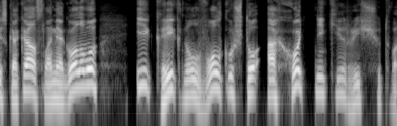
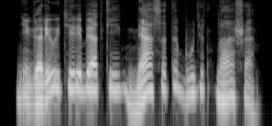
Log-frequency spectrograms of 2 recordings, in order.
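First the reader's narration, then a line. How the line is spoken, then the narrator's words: Sad whisper. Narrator (Russian): Братцу-кролику, ох, как горько было расставаться со своей коровой, шепнул своим деткам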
